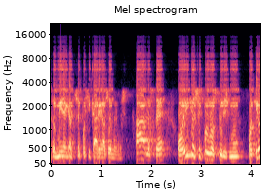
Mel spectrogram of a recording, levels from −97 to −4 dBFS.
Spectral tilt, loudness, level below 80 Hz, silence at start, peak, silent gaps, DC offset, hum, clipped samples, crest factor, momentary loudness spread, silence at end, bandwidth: -3 dB/octave; -12 LUFS; -44 dBFS; 0 s; 0 dBFS; none; under 0.1%; none; under 0.1%; 12 dB; 7 LU; 0 s; 13.5 kHz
